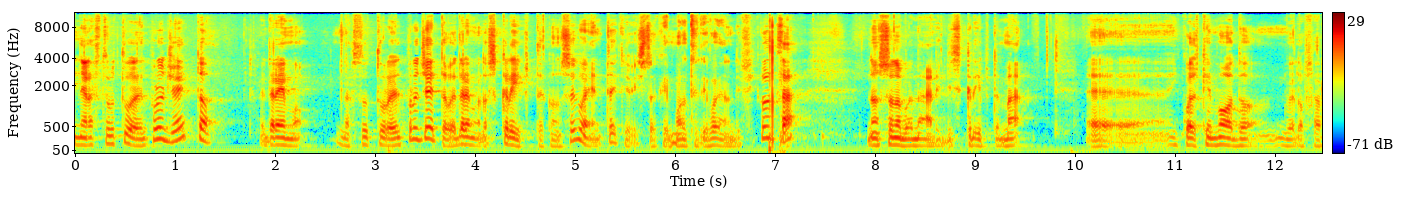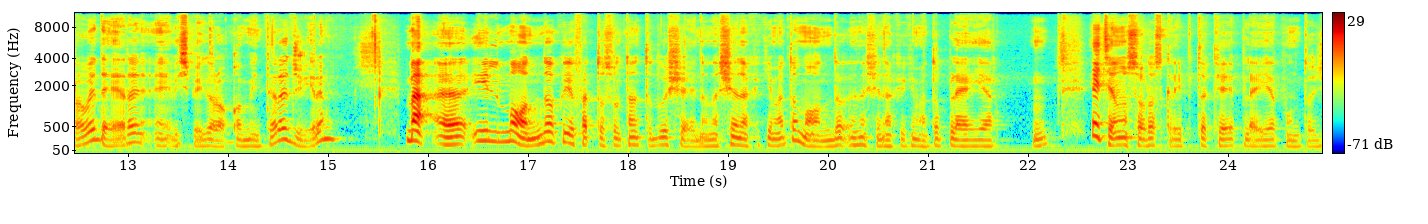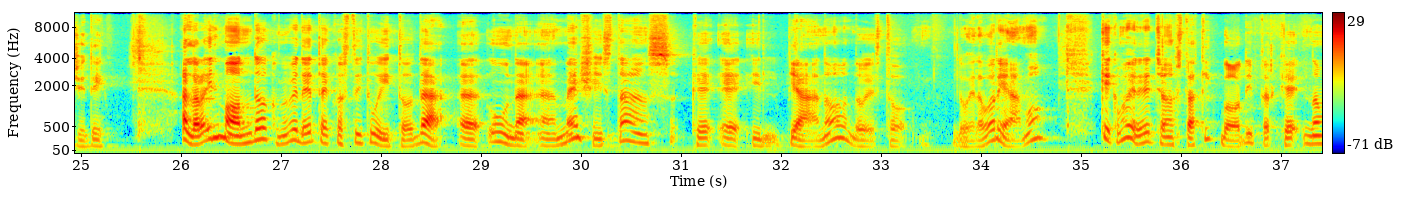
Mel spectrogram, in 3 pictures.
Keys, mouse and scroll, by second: 16.8 click, 19.5 click, 23.8 click, 26.2 click, 26.4 click, 29.9 click.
